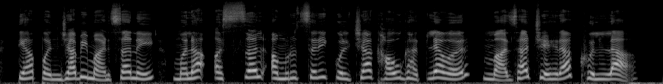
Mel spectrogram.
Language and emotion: Marathi, happy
